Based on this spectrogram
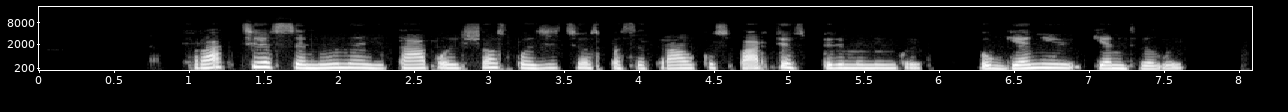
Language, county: Lithuanian, Vilnius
